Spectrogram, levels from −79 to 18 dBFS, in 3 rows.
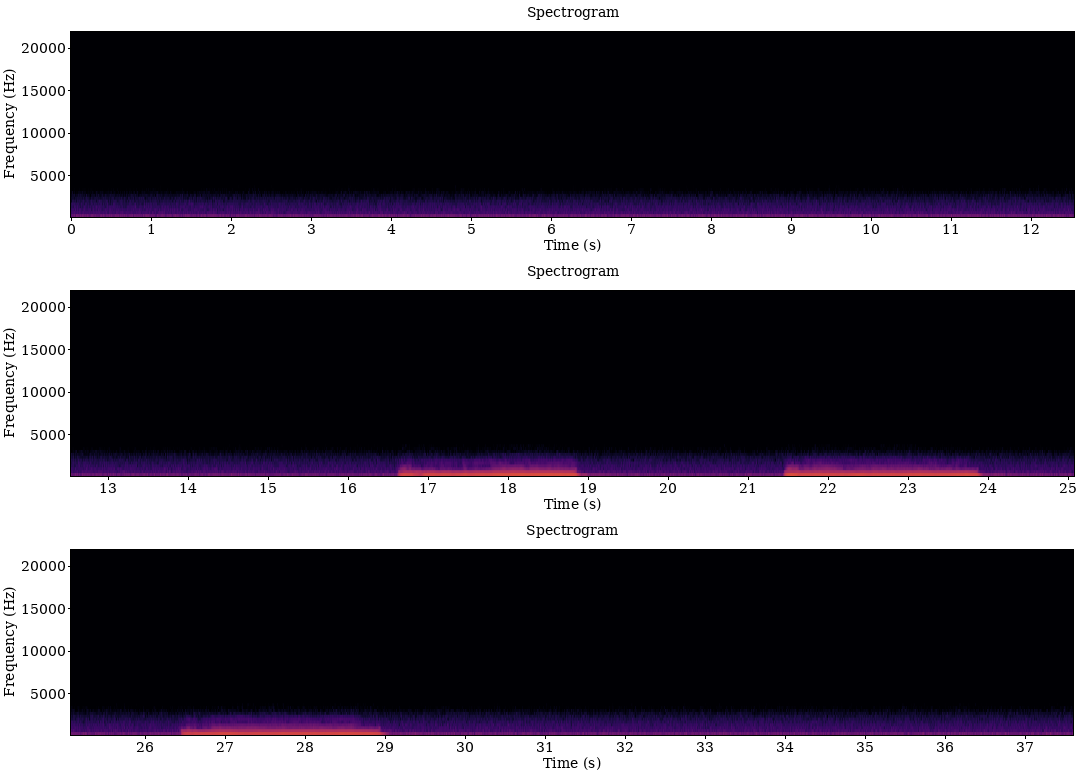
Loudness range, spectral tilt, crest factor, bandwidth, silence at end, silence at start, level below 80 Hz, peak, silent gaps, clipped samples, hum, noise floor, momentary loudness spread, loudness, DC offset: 24 LU; -10.5 dB/octave; 14 dB; 3.6 kHz; 0.05 s; 0 s; -58 dBFS; -18 dBFS; none; under 0.1%; none; -51 dBFS; 25 LU; -27 LUFS; under 0.1%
